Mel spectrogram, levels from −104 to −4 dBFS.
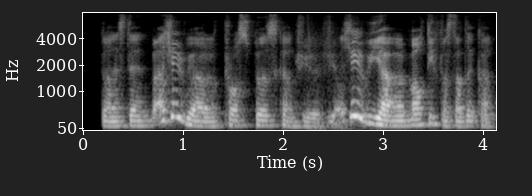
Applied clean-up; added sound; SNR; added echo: neural mask model DeepFilterNet 3.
